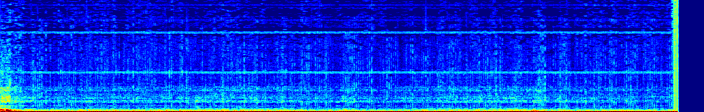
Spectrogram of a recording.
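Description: Sport motorcycle engine running at low speed, heard from the bike as a steady low rumble that cuts off abruptly near the end.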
